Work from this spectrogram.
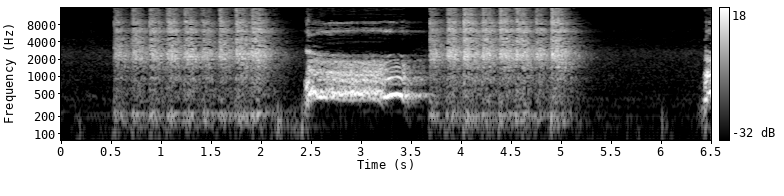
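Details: Bull, a dog, barking at a thief: a sustained harsh bark followed by a strained, whining tonal cry, then more rough barking fading toward the end.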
